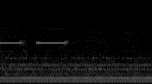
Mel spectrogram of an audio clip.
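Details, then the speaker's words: Sony XR-77A80J TV power supply (101055111) with 4-blink error: two quick continuity beeps across a transistor's middle and left legs on the bench; that transistor is shorted. "So this transistor here on the left has no continuity and no continuity, so it's a good transistor. And this one has no continuity, but does have continuity, which means it's shorted."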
